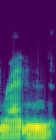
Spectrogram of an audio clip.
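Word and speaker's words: Renton: area i think in retin um uh which we don't pronounce the t in it so uh but yeah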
